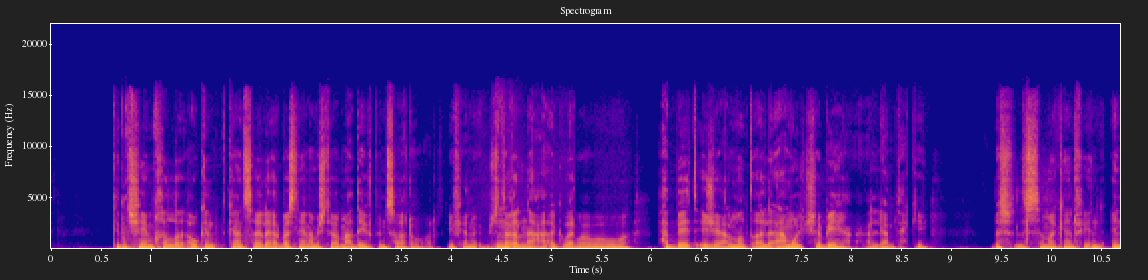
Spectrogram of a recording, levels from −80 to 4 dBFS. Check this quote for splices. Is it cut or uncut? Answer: cut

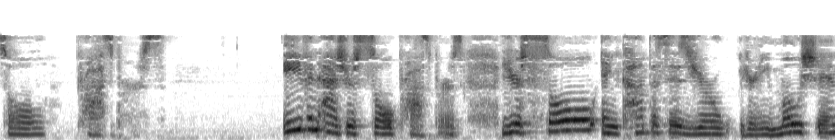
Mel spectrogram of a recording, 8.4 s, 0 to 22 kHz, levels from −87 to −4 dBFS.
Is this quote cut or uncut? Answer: uncut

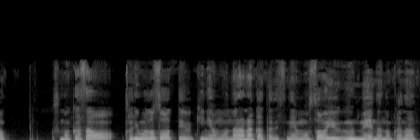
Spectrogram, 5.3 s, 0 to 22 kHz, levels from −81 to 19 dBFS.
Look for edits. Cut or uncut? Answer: cut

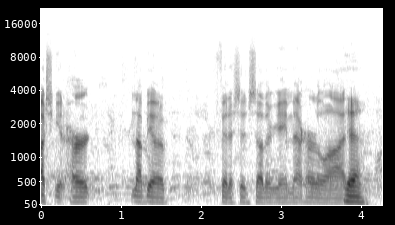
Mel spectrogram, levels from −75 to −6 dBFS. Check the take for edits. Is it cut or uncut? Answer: cut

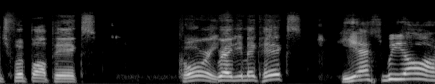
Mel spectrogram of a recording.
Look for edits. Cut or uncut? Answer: cut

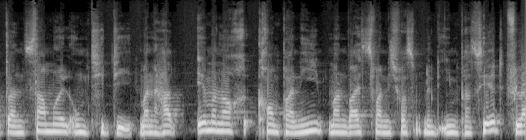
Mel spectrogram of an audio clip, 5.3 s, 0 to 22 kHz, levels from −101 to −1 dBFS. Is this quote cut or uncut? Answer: uncut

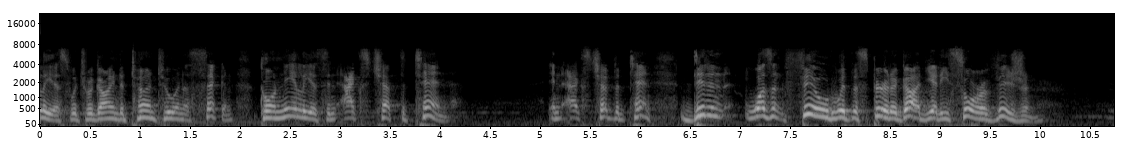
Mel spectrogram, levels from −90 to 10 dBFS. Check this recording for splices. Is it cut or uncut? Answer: uncut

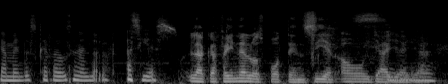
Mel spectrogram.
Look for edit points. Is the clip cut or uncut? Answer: uncut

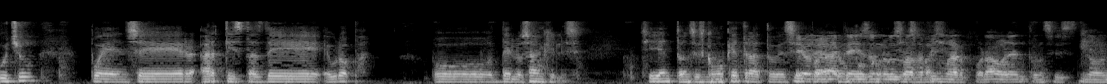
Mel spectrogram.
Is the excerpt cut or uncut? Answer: uncut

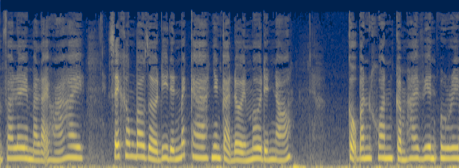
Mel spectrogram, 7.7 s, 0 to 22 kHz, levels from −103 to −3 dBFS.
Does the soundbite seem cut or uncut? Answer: uncut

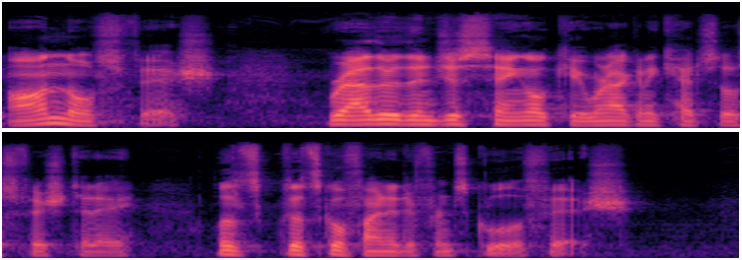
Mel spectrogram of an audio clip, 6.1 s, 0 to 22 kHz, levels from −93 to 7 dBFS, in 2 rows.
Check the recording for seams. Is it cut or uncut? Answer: uncut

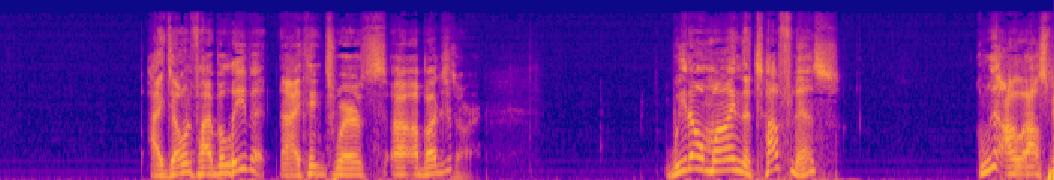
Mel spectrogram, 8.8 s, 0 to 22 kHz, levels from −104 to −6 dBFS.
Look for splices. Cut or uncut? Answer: cut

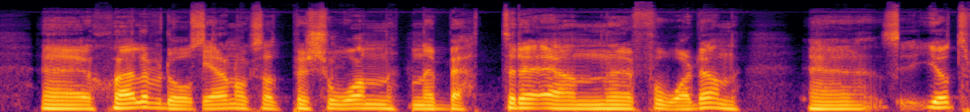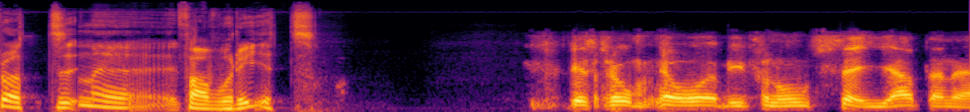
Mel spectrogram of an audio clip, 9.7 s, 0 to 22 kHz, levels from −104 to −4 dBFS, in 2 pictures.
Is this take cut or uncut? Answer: cut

